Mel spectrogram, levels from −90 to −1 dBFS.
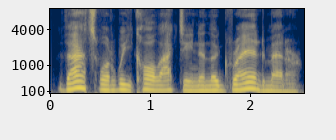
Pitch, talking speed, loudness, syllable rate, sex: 130 Hz, 210 wpm, -18 LUFS, 4.7 syllables/s, male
